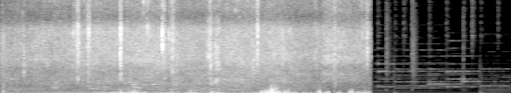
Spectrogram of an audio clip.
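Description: Wind buffeting a phone microphone outdoors, with gusty rumbles and handling rustle. It cuts off suddenly about four and a half seconds in, when quiet background music begins.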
